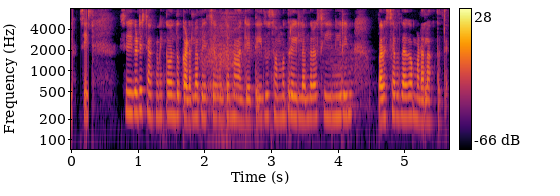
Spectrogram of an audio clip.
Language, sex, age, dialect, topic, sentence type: Kannada, female, 25-30, Central, agriculture, statement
